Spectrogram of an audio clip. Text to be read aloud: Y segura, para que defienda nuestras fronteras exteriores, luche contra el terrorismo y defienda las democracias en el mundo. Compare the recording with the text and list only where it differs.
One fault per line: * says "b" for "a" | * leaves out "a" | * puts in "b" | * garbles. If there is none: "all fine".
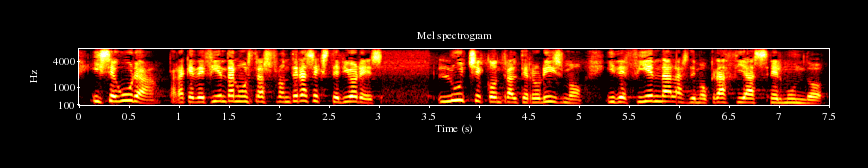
* leaves out "en"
